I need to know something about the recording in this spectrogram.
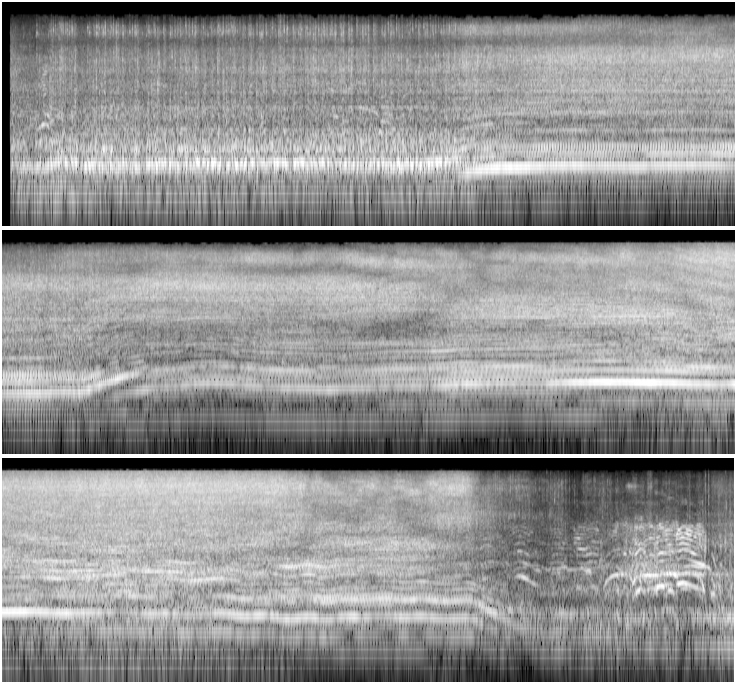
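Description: Two-wheel-drive Chevy pulling truck's engine run hard under load down the track. Its pitch holds, steps up about six seconds in, climbs again near the halfway point and stays high with a slight waver, then drops away as the throttle comes off near the end.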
